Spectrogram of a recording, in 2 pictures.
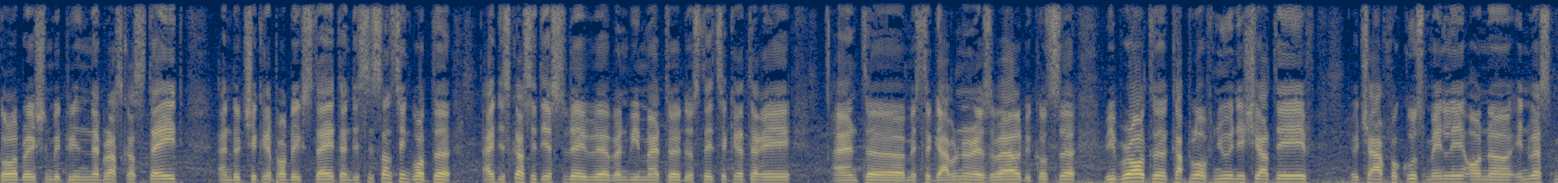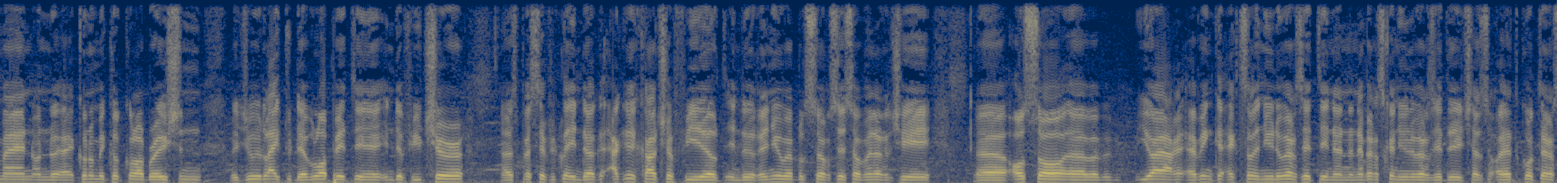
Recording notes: LIVE from Lincoln Airshow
